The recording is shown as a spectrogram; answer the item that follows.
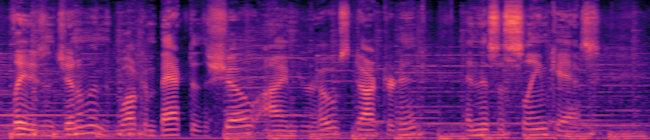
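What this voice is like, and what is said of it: Hoarse, partly lost voice. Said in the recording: “my voice is still a little bit gone ... I had some serious, upper respiratory, laryngitis”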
